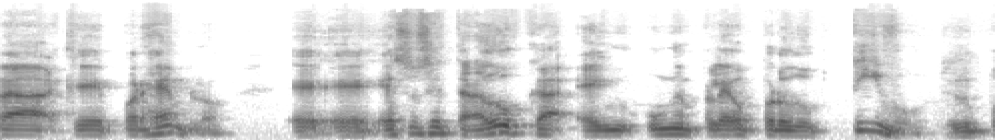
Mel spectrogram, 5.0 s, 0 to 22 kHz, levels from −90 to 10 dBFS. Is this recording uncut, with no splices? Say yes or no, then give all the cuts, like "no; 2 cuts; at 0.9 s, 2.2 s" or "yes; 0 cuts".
yes; 0 cuts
